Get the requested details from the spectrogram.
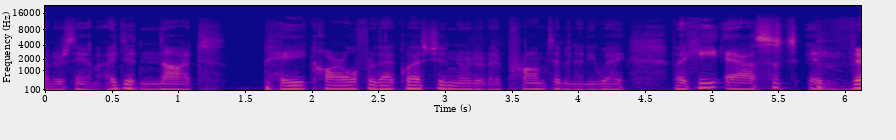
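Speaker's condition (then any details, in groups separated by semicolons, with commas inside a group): No condition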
